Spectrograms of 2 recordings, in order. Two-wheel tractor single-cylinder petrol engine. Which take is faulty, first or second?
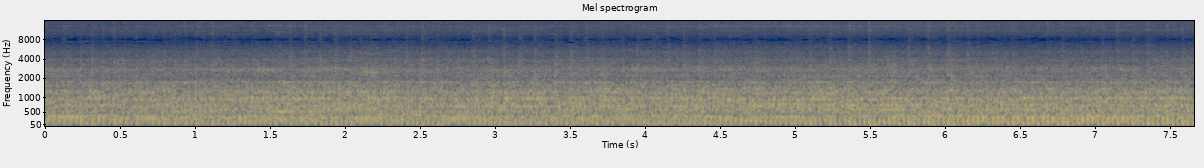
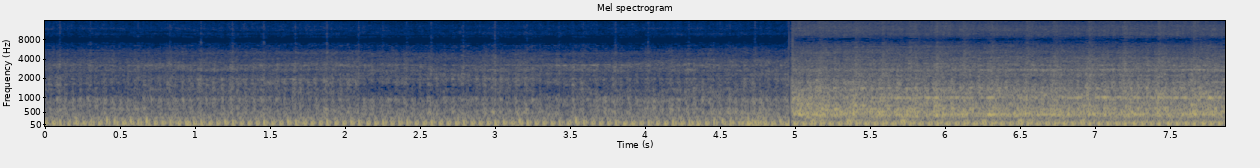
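first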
